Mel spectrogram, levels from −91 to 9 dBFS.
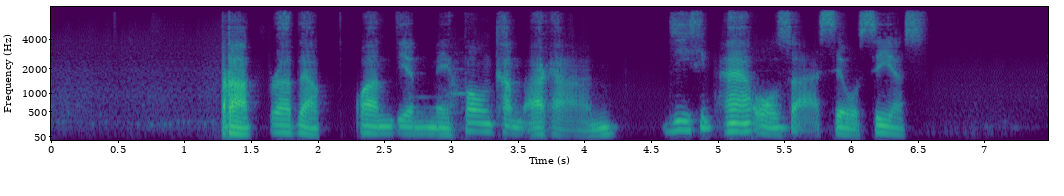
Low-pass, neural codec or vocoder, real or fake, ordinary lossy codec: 7.2 kHz; codec, 16 kHz, 0.5 kbps, X-Codec, HuBERT features, trained on balanced general audio; fake; none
